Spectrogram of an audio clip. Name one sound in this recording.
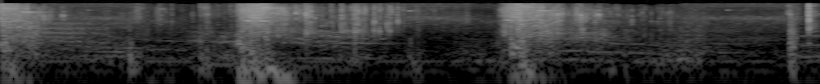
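Guns fire in sharp bursts.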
